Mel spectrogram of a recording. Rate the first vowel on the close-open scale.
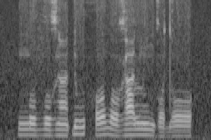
mid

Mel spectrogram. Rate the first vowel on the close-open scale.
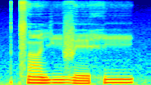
open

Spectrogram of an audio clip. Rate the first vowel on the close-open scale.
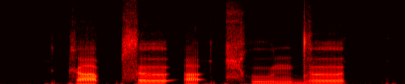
open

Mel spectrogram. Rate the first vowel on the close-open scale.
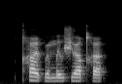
close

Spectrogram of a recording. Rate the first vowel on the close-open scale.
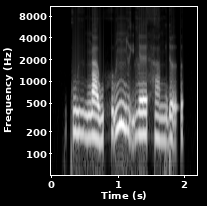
close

